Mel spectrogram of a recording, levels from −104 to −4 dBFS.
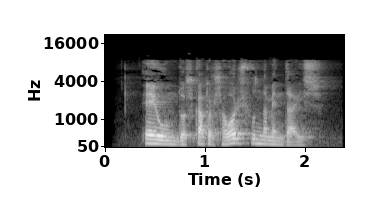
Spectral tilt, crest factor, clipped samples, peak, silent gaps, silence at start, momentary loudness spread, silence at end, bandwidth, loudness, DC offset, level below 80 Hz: -5.5 dB/octave; 18 dB; under 0.1%; -4 dBFS; none; 0.4 s; 9 LU; 0.25 s; 9 kHz; -22 LUFS; under 0.1%; -60 dBFS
